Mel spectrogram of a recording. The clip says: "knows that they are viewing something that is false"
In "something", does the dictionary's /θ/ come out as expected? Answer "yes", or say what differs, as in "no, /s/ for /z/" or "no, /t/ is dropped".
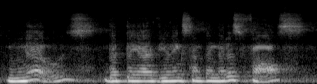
yes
